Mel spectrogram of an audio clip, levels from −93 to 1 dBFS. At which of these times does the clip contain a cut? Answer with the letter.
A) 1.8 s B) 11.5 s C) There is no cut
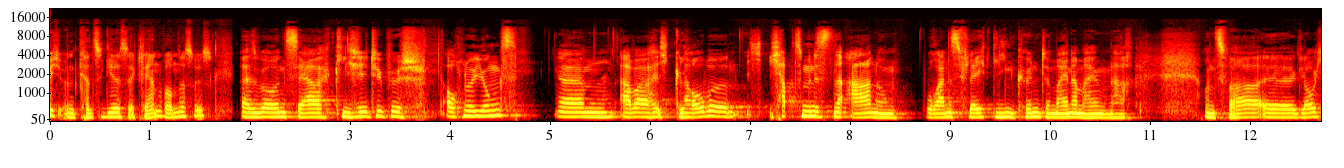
A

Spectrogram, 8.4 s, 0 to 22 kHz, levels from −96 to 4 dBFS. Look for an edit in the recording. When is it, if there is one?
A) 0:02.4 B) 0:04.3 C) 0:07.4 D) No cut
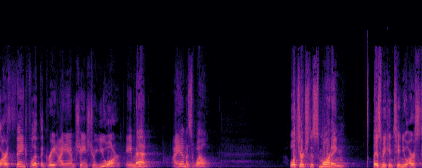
A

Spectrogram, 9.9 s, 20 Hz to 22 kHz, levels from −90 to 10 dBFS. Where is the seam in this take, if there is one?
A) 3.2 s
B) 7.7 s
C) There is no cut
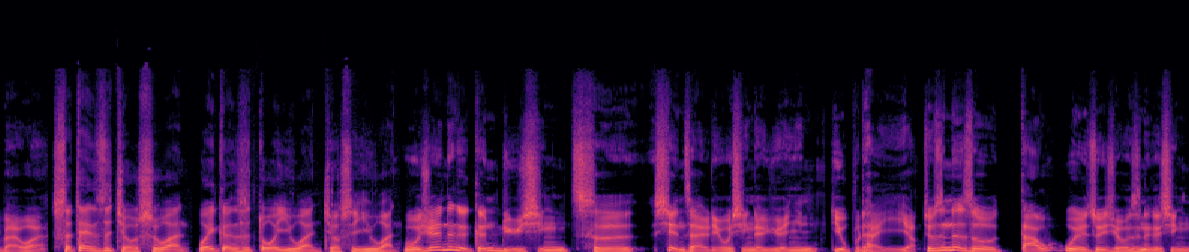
C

